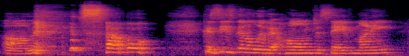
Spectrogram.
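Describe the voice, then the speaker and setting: A woman vlogs casually while making a scrapbook page, rambling and poking fun at herself, hiccuping as she goes. Her voice is a little high and unhurried, picked up from a distance in an echoey room.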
